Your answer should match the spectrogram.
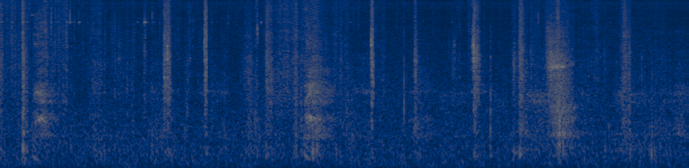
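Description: Boots kicking steps into firm snow and a Sidestix forearm crutch tip planting beside them on a steep climb: irregular crunches and sharp clicks, about one to two a second.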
